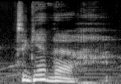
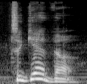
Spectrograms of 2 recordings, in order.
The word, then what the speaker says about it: together: Les mots finissant par ER, comme fever, together, les francophones auront tendance à les prononcer fever, together, en insistant sur le ER à la fin, et surtout le R. Plutôt, prononcez désormais ces mots ainsi: fever, together, fever, together.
